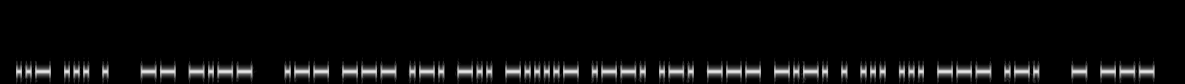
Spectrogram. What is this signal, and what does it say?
Morse code, heard as a keyed tone, about 25 wpm, 600 Hz. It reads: USE MY WORD-PROCESSOR TO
